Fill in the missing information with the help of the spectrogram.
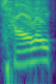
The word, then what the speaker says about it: Tyler: My name is Tyler, T-Y-L-E-R, and I'm calling with Cardiff. It's spelled C-A-R-D-I-F-F, as in Frank Frank.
